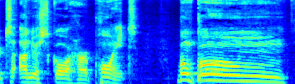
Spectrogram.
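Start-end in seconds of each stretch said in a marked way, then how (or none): 1.8-2.9 mock music stings. Imitating dramatic score hits.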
